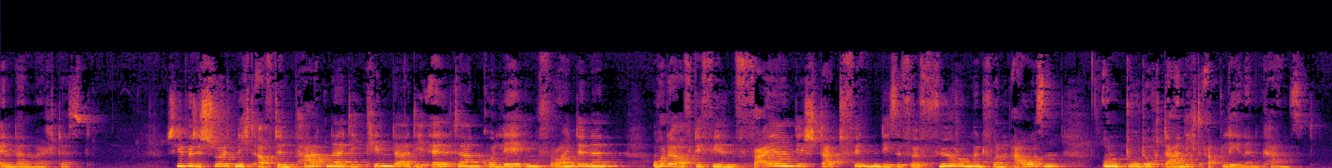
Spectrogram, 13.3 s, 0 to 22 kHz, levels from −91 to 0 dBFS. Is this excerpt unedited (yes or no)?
yes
